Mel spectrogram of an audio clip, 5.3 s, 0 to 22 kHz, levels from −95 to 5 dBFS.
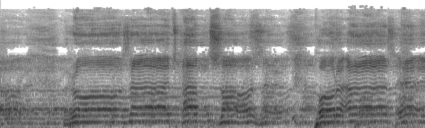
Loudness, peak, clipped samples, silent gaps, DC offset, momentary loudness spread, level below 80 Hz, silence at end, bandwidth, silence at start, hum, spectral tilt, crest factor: -17 LUFS; -2 dBFS; under 0.1%; none; under 0.1%; 9 LU; -40 dBFS; 0 s; 17.5 kHz; 0 s; none; -2.5 dB/octave; 16 dB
